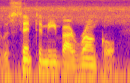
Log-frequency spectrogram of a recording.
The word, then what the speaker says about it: RUNCL: sent to me by runkle i believe i'm pronouncing that correctly it's r-u-n-c-l's the name of the company runkle and it is a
